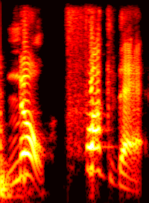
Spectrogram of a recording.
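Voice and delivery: ordinary talk, nothing marked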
